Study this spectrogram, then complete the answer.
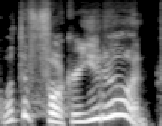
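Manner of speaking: very high-pitched incredulous challenge. Retold or imitated. Man challenging his woman, incredulous.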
